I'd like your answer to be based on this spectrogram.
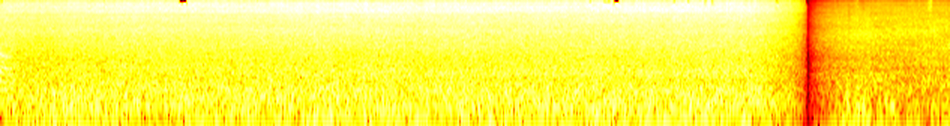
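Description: A loud, steady roar of a mountain waterfall fills the clip, broad and constant, cut off briefly near the end before resuming.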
